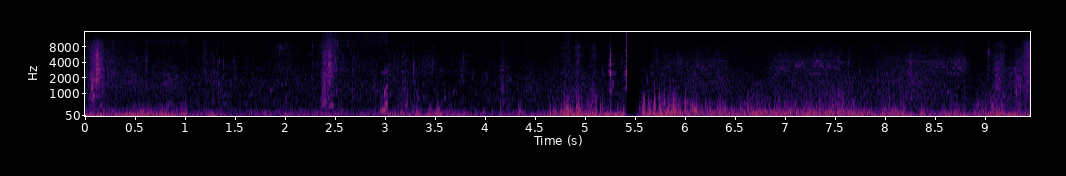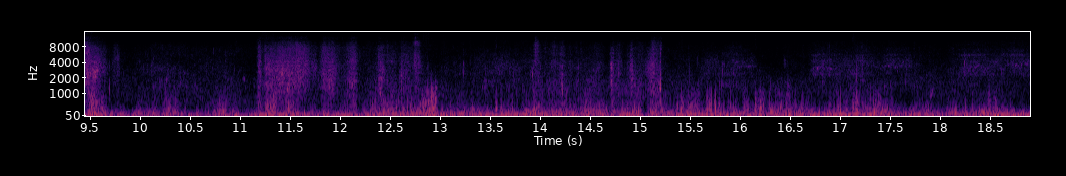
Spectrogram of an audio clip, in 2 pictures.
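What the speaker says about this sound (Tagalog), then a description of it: "Salubong tayo sa hangin." Strong wind buffets and roars across the microphone with gusty swells and rushing noise, over what sounds like open water.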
